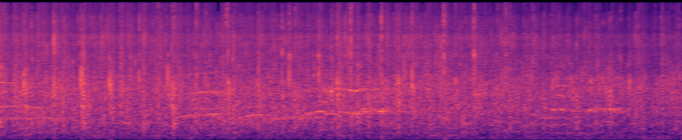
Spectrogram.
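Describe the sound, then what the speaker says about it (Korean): Sustained applause from an audience at a party members' council meeting and special lecture, a dense steady clatter of many hands clapping throughout. "다시 한번 뜨거운 박수를 쳐주길 바랍니다"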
